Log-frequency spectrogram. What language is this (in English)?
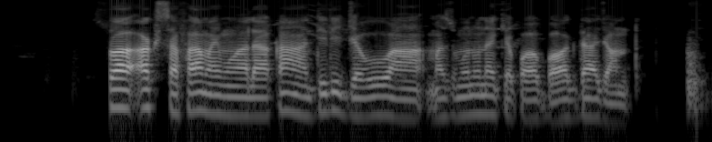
Gawri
